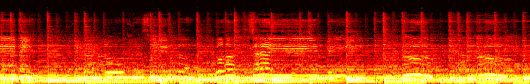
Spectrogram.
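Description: Live acoustic guitar strumming over an electric bass guitar line, a small duo playing country-rock.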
